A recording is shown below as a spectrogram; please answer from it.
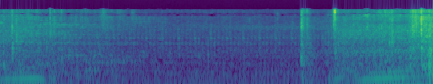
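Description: Land Rover Discovery engine revving under load as it pushes into an old caravan, dropping back to a low run for about two and a half seconds. Two sharp cracks come about three seconds in, then the revs rise again.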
